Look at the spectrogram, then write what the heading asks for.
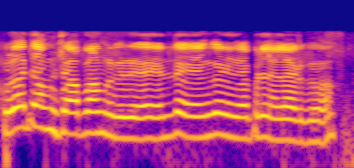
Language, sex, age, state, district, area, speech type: Tamil, female, 60+, Tamil Nadu, Namakkal, rural, spontaneous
